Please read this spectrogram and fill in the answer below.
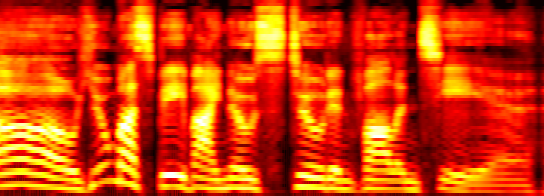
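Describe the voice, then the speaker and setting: A woman uses a cartoonish character voice at a fairly low pitch, speaking very slowly with very wide pitch swings. The recording is very clean, with a silent background. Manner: blunt, insulting.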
